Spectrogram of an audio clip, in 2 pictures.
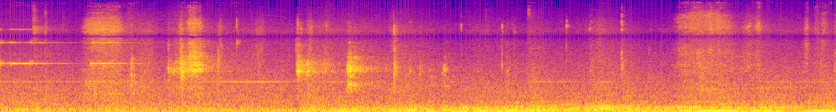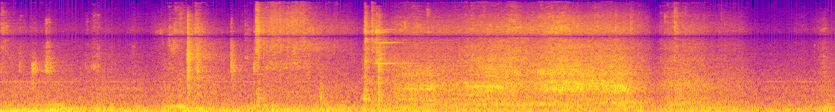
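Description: Steady low rumble of machinery or engine noise. Over it come a few short high beeps and clicks as the keys of a ground-penetrating radar control unit are pressed, then rustling handling noise as the radar cart and its cable are moved.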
